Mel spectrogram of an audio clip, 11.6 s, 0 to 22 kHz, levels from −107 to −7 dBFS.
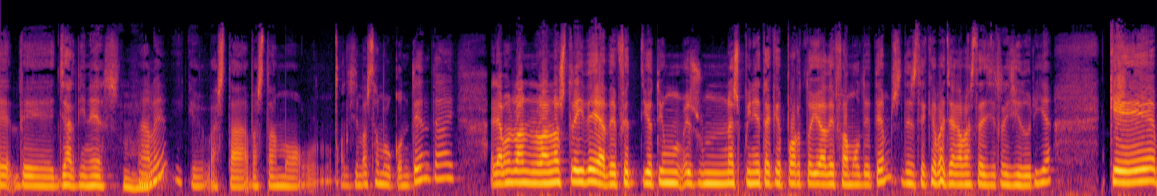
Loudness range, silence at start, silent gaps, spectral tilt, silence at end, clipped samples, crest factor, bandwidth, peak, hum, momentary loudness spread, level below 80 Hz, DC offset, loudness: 8 LU; 0 s; none; -6 dB/octave; 0 s; under 0.1%; 16 dB; 12.5 kHz; -12 dBFS; none; 13 LU; -60 dBFS; under 0.1%; -27 LUFS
